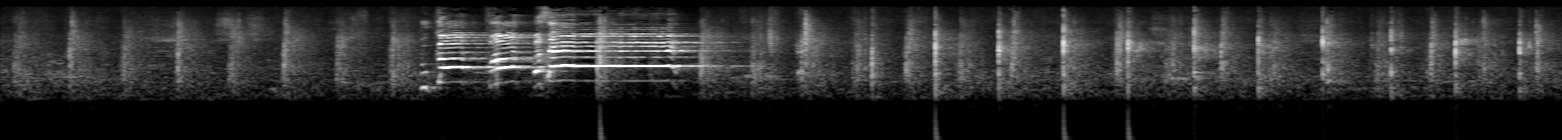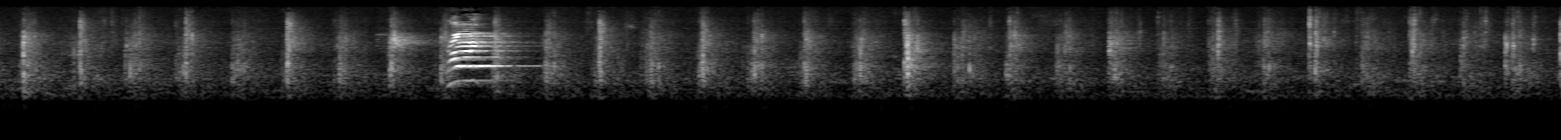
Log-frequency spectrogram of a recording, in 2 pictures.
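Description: A squad marching in step on a paved yard, shoes stamping in a steady rhythm of about two steps a second. A loud, high shouted marching command comes about four seconds in, and a shorter one about twenty seconds in.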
